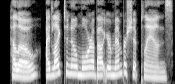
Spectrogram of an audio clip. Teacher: Notice the stress on membership so it's clear what you're asking about.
